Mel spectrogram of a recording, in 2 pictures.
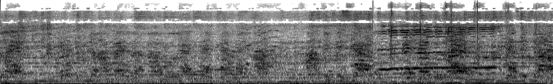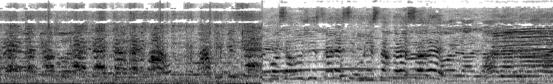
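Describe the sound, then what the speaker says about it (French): Wedding guests at a reception cheer and shout for the newlyweds over loud, bass-heavy DJ music. The crowd noise is dense and continuous, then the music drops out and excited voices and whoops carry on alone. "Mesdames et messieurs, je retiens un applaudissement pour les mariés."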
